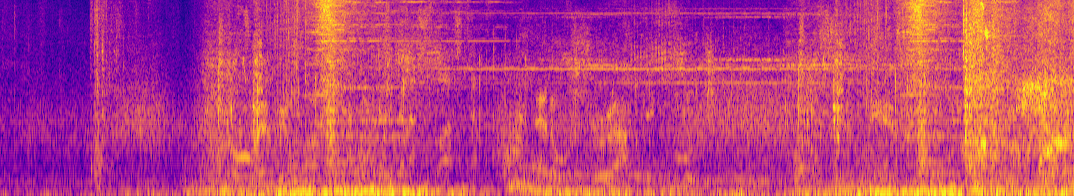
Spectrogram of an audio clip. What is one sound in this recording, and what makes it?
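Blades clash and strike in a fight.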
